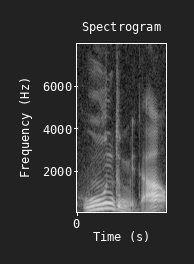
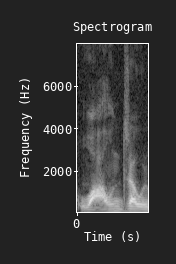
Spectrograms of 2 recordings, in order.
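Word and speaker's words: wound: 점에 비해서요 운도 볼게요 발음 조심하셔야 돼요 우흔두입니다 와운드라고 읽으시면 안 돼요 운드고요 운드는 부상 또는 상처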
